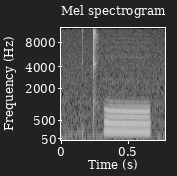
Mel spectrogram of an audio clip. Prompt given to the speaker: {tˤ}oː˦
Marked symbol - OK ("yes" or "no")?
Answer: no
